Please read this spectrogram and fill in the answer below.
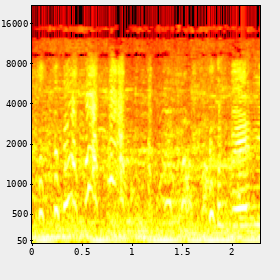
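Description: Several voices talking and laughing over one another, with music playing underneath as a steady low band.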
